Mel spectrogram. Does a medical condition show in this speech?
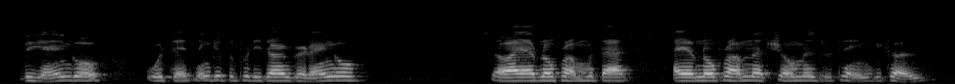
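Yes: cerebral palsy; lifelong, wheelchair user.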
